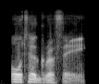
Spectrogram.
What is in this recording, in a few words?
"autography", British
